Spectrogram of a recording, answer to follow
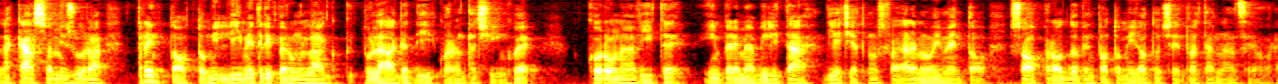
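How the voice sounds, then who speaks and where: Speaking at a very slow pace, a man keeps his fairly low voice in a fairly even intonation. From Treviso, northeastern Italy. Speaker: watch collector. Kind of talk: recorded video presentation. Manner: wordy, hesitant.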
